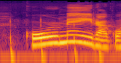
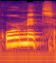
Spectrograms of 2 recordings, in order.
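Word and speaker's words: gourmet: 그 다음에는 음식하고 관련된 단어들 우리가 뭐가 나오냐면 여기에서 고르메이라고 하는 표현이 나옵니다. 그래서 발음이 선생님 고르메트 아닌가요? 라고 할 수도 있는데 이거는 프랑스에서 생겨난 말이에요.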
